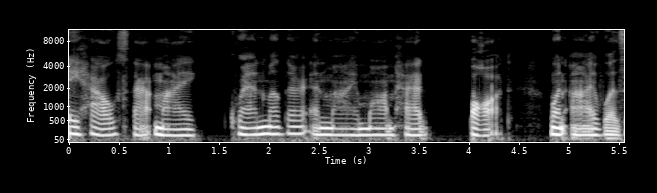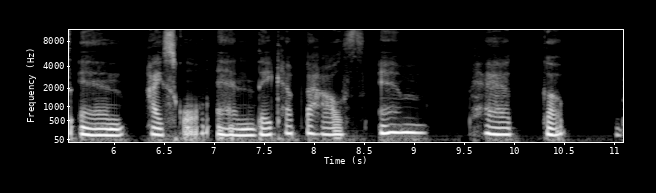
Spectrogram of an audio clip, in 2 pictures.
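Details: Stuttering in an adult woman, a caregiver who became full-time at 29, who self-reports having a stutter in conversational speech.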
